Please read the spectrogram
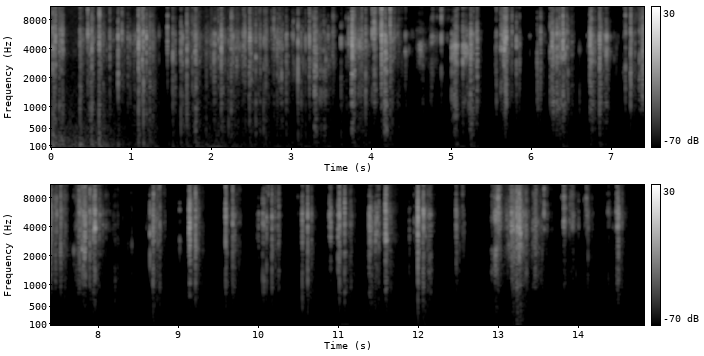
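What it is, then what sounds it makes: Foam gift bow. A large, light, thin purple glitter foam gift bow is held in the hands and scratched and tapped with long painted nails. About four seconds of dense, bright crackling scratches give way to a string of short, separate crisp scrapes and taps, all high-pitched with no low end.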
